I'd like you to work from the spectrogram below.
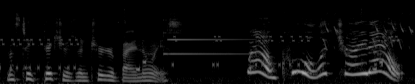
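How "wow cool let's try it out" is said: high cartoon voice. Squeaky voiced character.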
